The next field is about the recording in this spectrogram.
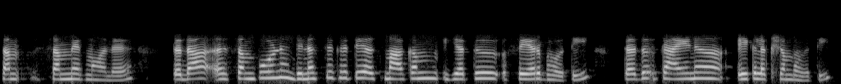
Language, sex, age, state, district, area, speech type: Sanskrit, female, 18-30, Rajasthan, Jaipur, urban, conversation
